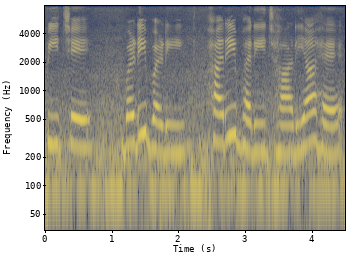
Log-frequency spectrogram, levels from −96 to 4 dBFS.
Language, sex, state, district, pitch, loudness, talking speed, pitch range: Hindi, female, Haryana, Charkhi Dadri, 250 Hz, -15 LUFS, 95 wpm, 220-280 Hz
